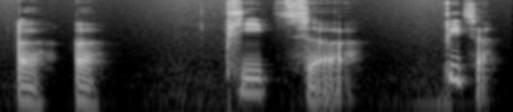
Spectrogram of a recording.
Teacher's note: the second vowel uhuh is a short sound like cup and up not an open Sound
